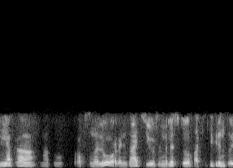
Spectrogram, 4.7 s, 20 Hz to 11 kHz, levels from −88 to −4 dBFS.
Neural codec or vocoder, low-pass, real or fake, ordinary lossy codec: none; 9.9 kHz; real; MP3, 32 kbps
